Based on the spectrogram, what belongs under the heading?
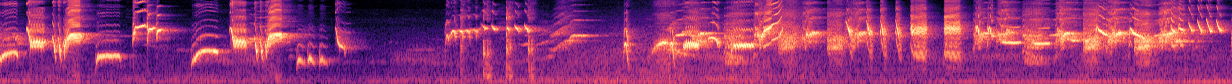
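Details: Male Black-winged starling, tame and singing energetically: fast jumbled chatter of whistles, rasping notes and squeaky slurs, broken by one brief pause before a long dense stretch of continuous song.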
